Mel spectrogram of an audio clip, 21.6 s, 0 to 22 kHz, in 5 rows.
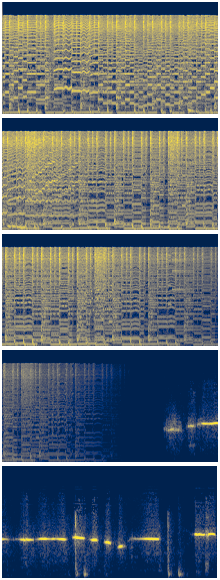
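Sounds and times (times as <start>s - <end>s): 
music: 0.0s - 15.5s
person whistling a simple tune: 16.2s - 20.5s, 21.1s - 21.5s.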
